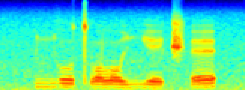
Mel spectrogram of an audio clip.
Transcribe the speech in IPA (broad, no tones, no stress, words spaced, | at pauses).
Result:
ʎotʼolˠuy̯ ʎet͡ʃʼɛ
